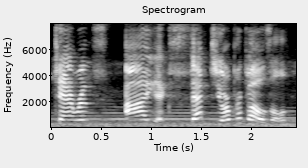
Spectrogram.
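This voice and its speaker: A woman's voice: sits high, animated, measured pace, music in the background. A woman voicing a vain, greedy, dreamy young daughter in a children's fairy tale, with a gushing, theatrical manner. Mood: smitten, haughty. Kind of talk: children's animated storybook acting.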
